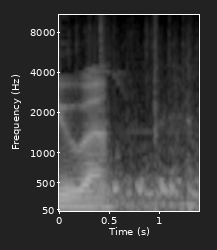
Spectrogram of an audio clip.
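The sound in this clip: A pigeon coos among birds kept with week-old chicks and used to people handling them: one low, throaty, harmonic coo in the first half second, then softer murmuring sounds.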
